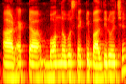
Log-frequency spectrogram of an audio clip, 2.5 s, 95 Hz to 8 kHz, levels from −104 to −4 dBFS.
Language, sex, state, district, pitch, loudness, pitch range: Bengali, male, West Bengal, North 24 Parganas, 145 Hz, -23 LUFS, 140-145 Hz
